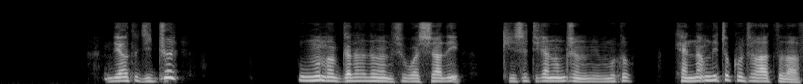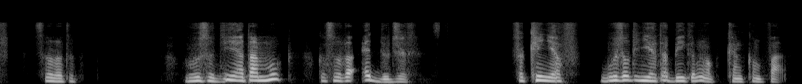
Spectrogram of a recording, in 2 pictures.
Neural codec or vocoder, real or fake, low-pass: codec, 16 kHz in and 24 kHz out, 0.4 kbps, LongCat-Audio-Codec, two codebook decoder; fake; 7.2 kHz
